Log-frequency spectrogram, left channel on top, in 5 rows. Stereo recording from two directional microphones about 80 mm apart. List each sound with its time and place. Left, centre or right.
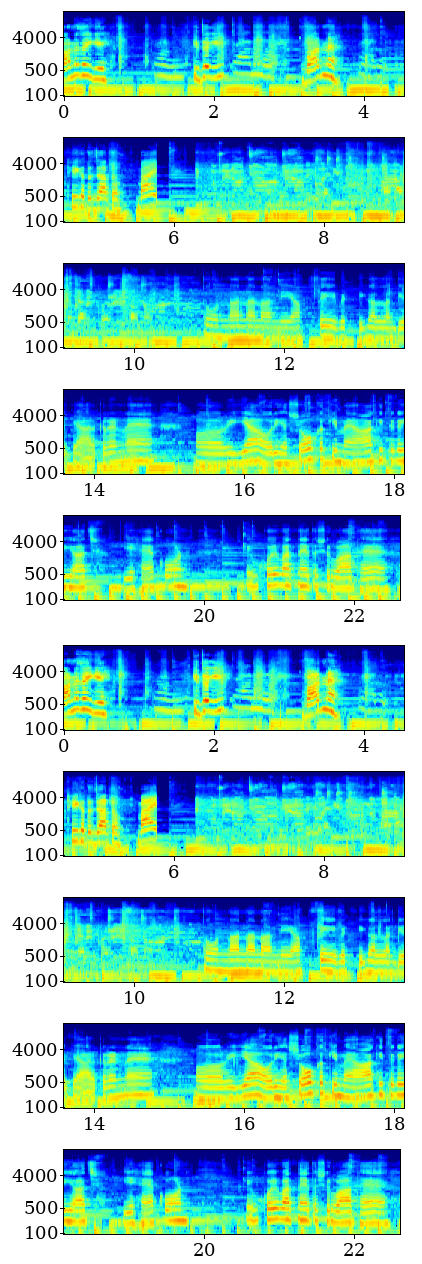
0.0 s speech: centre
1.7 s speech: centre
3.2 s speech: centre
10.9 s speech: right
11.7 s music: right
12.7 s music: right
13.2 s speech: right
20.8 s speech: right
